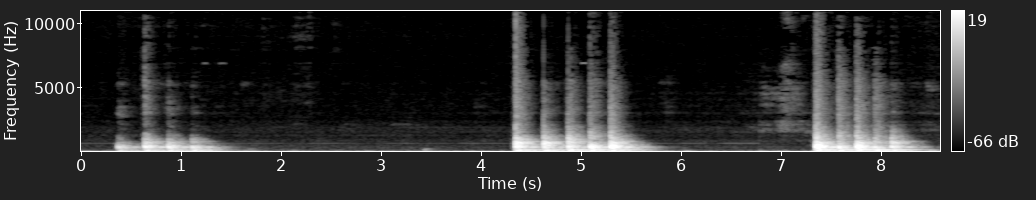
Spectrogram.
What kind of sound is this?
Me knocking on window.
knock, window, knocking-window, knocking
